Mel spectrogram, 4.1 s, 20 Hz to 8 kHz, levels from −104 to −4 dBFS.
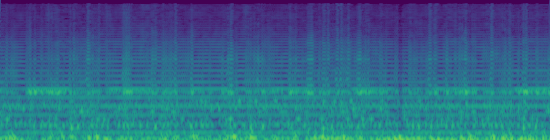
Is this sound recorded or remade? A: remade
